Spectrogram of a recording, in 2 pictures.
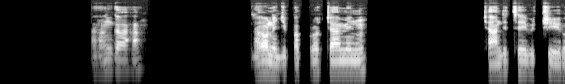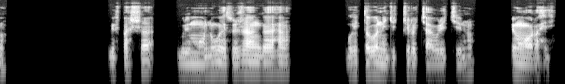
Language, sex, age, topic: Kinyarwanda, male, 25-35, finance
